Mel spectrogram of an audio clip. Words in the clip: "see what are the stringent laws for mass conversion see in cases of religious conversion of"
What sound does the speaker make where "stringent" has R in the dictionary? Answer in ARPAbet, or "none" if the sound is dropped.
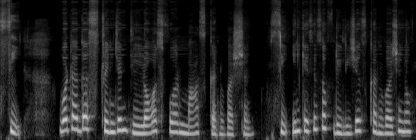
R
